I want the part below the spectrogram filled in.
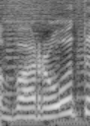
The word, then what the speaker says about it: ворота: Так что ставить ударение на последний слог в слове «ворота» неправильно. Правильнее в повседневной жизни говорить именно «ворота» и никак иначе.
